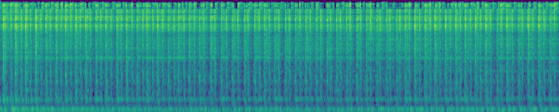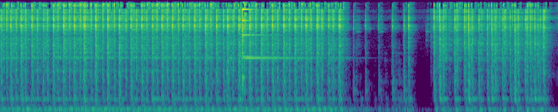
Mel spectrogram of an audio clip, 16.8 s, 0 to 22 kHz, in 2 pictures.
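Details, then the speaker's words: Hermes 3000 typewriter after reinstalling the carriage to fix grinding: brisk keystrokes and carriage advance, a clear bell, then a smooth return; normal, healthy carriage sound. "Yeah. The bell works fine. And there's this is a normal and healthy carriage sound."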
